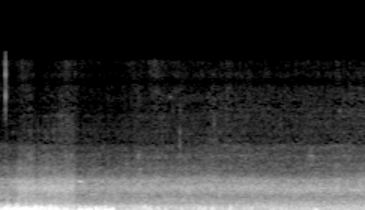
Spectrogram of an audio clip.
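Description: Strong wind in Dubai buffets the microphone, loud rumbling gusts at first that ease into a steadier, softer roar with no voices.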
